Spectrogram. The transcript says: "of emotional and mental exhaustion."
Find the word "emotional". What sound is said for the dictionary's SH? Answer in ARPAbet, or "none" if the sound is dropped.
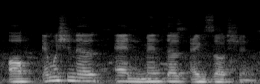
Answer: SH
